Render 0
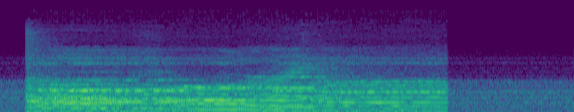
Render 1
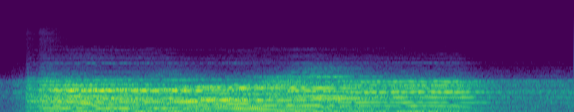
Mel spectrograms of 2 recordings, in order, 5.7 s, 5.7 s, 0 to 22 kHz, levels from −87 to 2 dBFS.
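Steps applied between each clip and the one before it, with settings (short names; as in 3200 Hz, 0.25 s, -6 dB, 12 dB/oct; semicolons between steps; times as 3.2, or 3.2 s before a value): EQ curve 300 Hz 0 dB, 1100 Hz +6 dB, 2500 Hz -22 dB; plate-style reverb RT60 1.1 s, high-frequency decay 0.5×, pre-delay 0.115 s, DRR -8.5 dB; gain -2 dB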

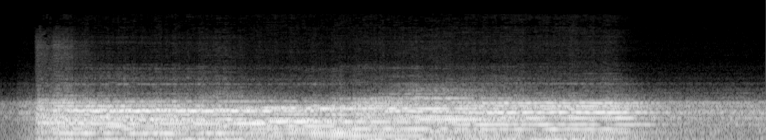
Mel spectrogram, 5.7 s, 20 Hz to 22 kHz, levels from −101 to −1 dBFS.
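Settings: maximiser +11.5 dB; gain -1 dB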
